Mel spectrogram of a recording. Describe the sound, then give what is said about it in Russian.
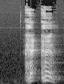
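A throat is cleared cautiously in two short, rough bursts separated by a brief gap, the second slightly longer than the first. It sounds like a voice performing the throat clearing. “Осторожно откашлялся телеширп.”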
